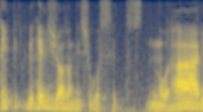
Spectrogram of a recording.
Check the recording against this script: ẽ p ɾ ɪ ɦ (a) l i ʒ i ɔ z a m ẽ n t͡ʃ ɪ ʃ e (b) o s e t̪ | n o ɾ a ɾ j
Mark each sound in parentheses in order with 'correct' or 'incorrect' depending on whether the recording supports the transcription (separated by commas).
incorrect, incorrect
